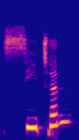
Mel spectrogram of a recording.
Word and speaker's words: Seton: He graduated from, do I pronounce it correct? Seton?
